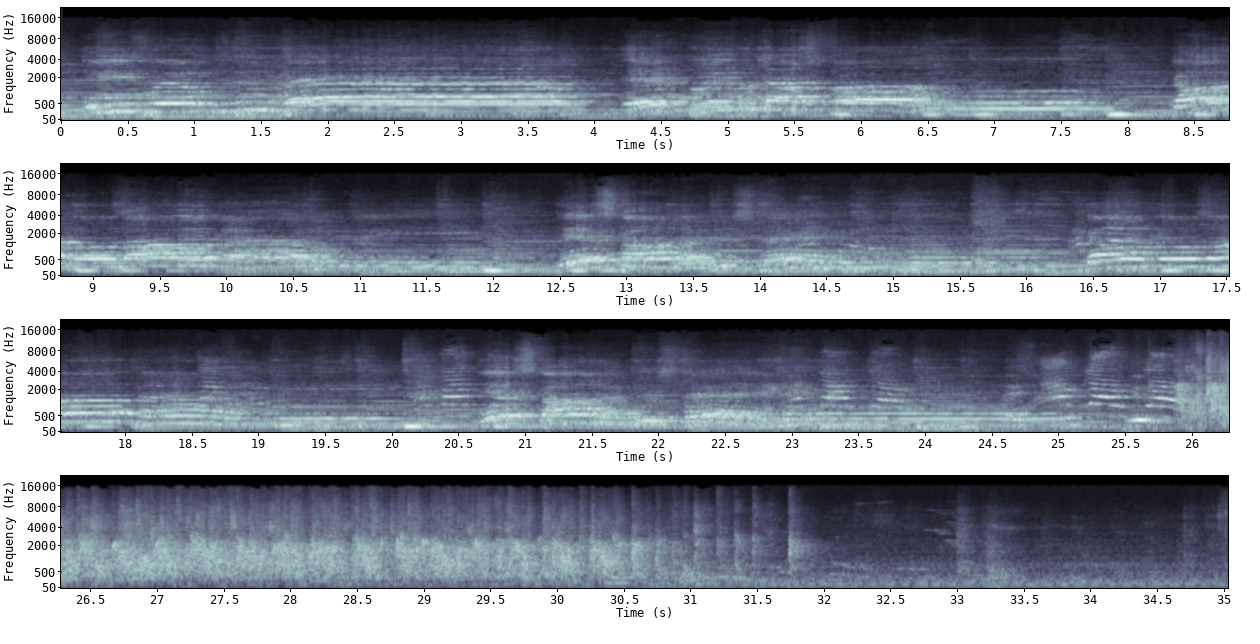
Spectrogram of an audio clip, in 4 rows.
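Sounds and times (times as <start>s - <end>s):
men singing gospel in harmony: 0.0s - 23.4s
guitar accompaniment: 0.0s - 27.2s.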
